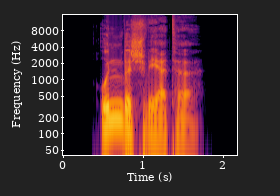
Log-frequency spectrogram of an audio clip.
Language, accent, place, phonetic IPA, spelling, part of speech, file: German, Germany, Berlin, [ˈʊnbəˌʃveːɐ̯tə], unbeschwerte, adjective, De-unbeschwerte.ogg
- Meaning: inflection of unbeschwert: 1. strong/mixed nominative/accusative feminine singular 2. strong nominative/accusative plural 3. weak nominative all-gender singular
